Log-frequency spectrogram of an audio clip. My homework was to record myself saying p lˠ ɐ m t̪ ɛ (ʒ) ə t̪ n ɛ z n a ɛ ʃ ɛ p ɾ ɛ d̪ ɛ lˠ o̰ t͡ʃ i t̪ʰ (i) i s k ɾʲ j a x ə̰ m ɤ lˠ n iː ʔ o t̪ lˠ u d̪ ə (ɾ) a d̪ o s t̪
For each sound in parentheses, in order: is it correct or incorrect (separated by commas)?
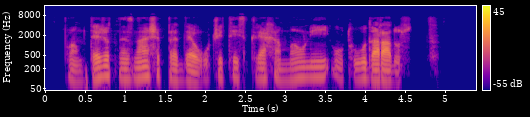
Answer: correct, incorrect, correct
